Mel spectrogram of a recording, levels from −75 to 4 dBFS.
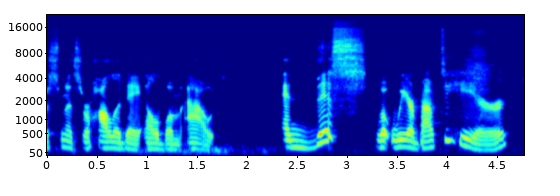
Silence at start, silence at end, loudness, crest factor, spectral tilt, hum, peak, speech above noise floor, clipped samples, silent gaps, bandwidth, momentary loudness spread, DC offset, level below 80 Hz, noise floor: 0 s; 0.2 s; -30 LUFS; 20 dB; -3 dB/octave; none; -10 dBFS; 27 dB; under 0.1%; none; 19 kHz; 8 LU; under 0.1%; -70 dBFS; -58 dBFS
